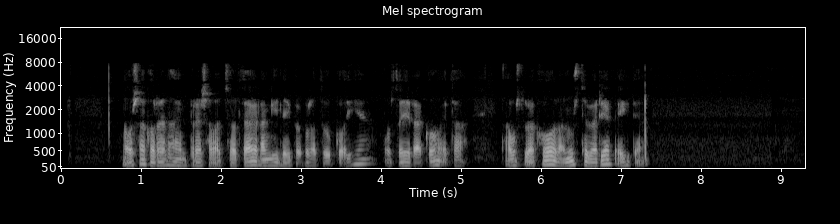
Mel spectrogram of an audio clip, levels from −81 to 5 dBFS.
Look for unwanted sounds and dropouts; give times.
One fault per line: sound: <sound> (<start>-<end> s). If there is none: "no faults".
no faults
